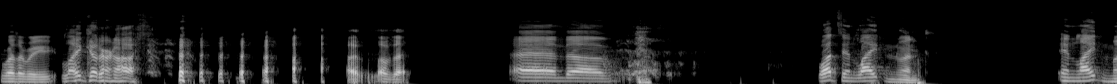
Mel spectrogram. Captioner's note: laughs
